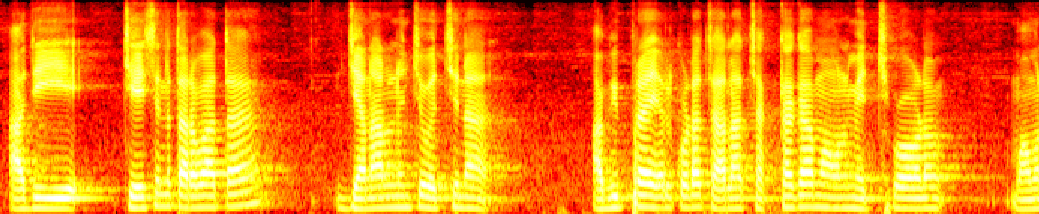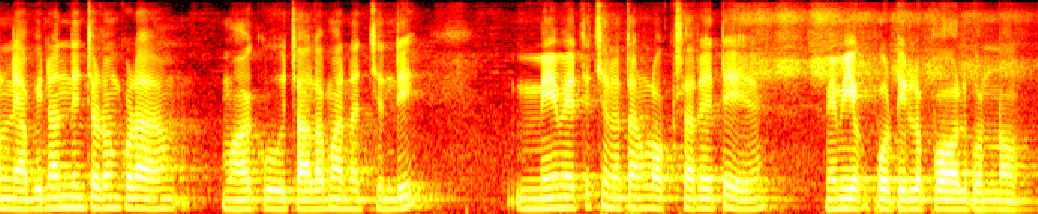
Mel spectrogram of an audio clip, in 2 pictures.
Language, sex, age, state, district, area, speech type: Telugu, male, 18-30, Andhra Pradesh, Eluru, urban, spontaneous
